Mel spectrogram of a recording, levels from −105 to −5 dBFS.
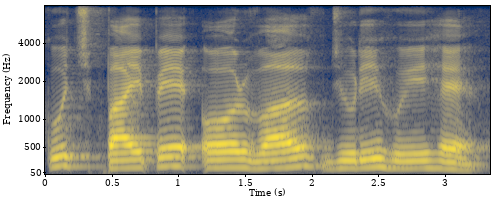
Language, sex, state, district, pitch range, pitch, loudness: Hindi, male, Arunachal Pradesh, Longding, 135-160 Hz, 140 Hz, -15 LUFS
